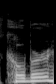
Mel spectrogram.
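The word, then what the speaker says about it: Kober: the way you told the story of Alice cober am I pronouncing her name correctly yes yes the story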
